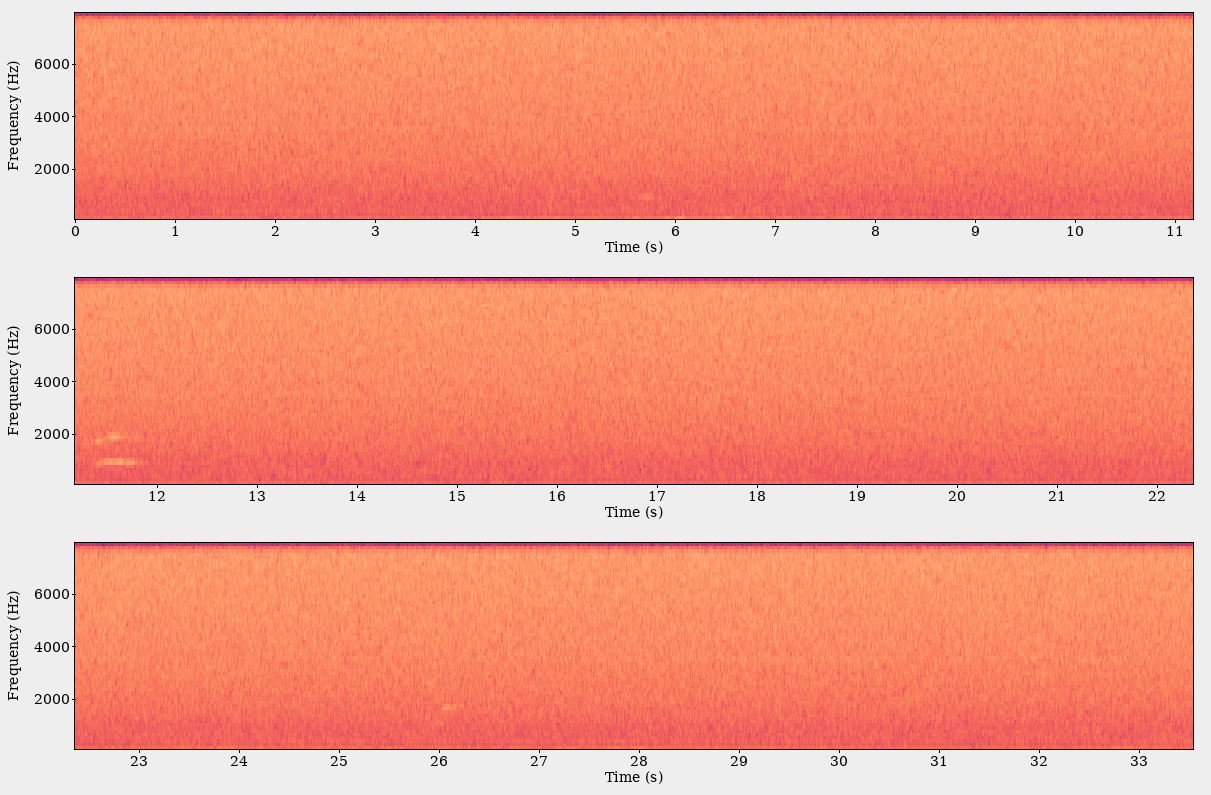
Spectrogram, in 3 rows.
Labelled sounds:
11.4	11.8	humpback whale, 0.83 to 1.0 kHz

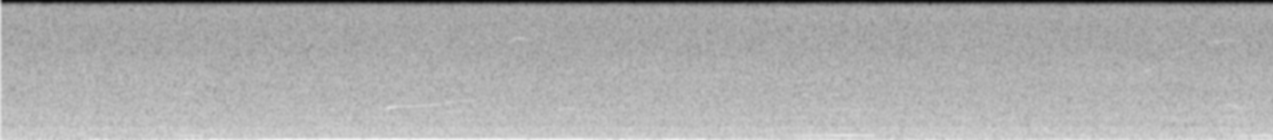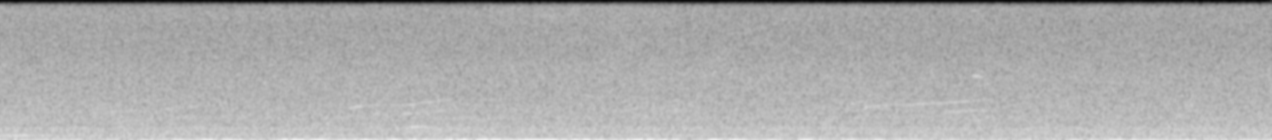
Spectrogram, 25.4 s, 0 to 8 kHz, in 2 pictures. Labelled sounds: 3.8	4.4	killer whale, Bigg's (transient), 1.8 to 2.1 kHz
16.8	17.2	killer whale, Bigg's (transient), 2.0 to 2.3 kHz
21.8	22.5	killer whale, Bigg's (transient), 1.6 to 2.3 kHz

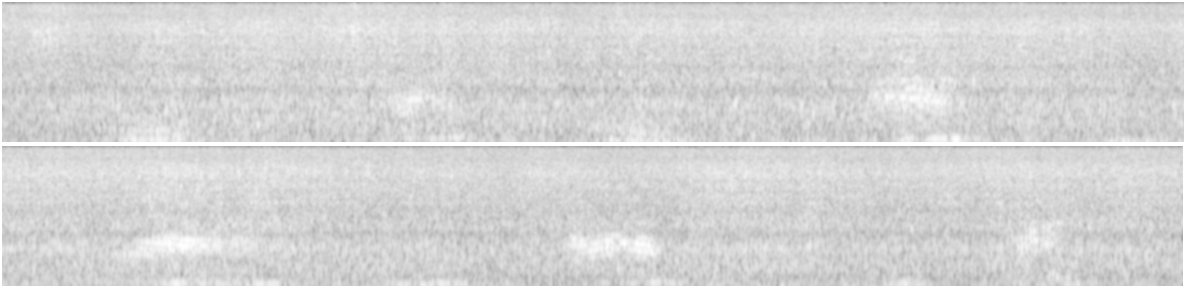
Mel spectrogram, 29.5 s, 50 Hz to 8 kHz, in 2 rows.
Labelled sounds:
5.0	5.3	humpback whale, 0.91 to 1.0 kHz
11.0	11.7	humpback whale, 0.84 to 1.2 kHz
16.5	17.2	humpback whale, 0.81 to 1.2 kHz
21.8	23.0	humpback whale, 0.78 to 1.2 kHz
27.4	27.8	humpback whale, 1.0 to 1.3 kHz

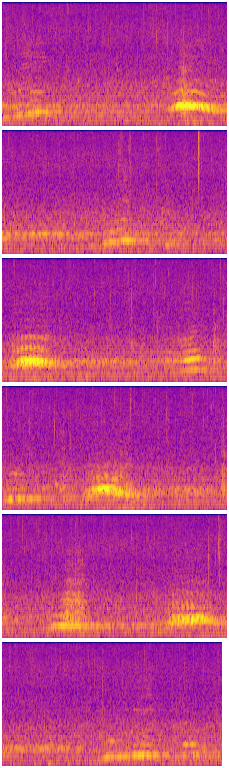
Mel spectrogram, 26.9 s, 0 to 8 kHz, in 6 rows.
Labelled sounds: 9.4	9.9	humpback whale, 0.94 to 1.2 kHz

